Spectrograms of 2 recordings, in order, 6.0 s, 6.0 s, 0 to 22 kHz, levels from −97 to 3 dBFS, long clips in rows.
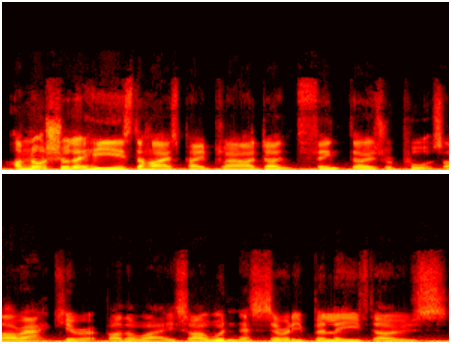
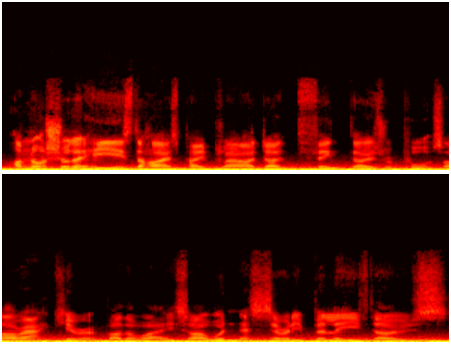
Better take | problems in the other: first | low rumble; loud; throughout; 6 dB below the speech; faint in the first

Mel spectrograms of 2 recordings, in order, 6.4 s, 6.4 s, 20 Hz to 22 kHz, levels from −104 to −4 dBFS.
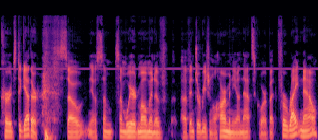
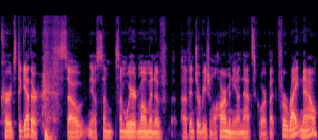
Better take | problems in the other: second | high-pitched whine; faint; throughout; 3.5 kHz, 30 dB below the speech

